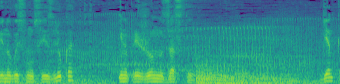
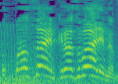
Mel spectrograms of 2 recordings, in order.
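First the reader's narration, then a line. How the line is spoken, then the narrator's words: Shouted into radio. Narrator (Russian): закричал он в рацию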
